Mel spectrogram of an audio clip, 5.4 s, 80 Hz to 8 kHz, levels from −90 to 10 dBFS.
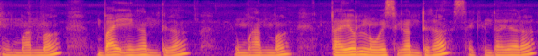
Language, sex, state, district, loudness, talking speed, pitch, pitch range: Wancho, male, Arunachal Pradesh, Longding, -17 LUFS, 190 wpm, 145 Hz, 140-170 Hz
